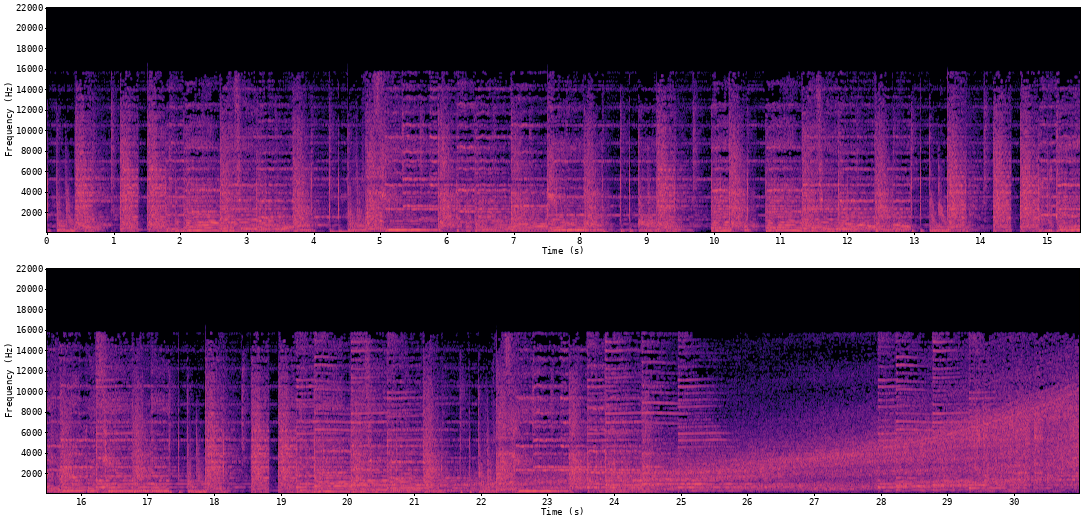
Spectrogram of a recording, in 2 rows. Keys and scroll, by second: 0.5 Left, 2.4 ctrl+KP_1, 3.2 f, 4.0 ctrl+Left, 5.1 ctrl+KP_1, 6.3 ctrl+KP_1, 6.8 ctrl+KP_1, 7.3 ctrl+KP_1, 10.5 ctrl+KP_1, 12.6 ctrl+KP_1, 13.0 ctrl+z, 13.7 ctrl+KP_1, 14.2 ctrl+KP_1, 15.3 f, 15.6 ctrl+Left, 16.5 ctrl+Left, 17.0 ctrl+KP_1, 18.8 ctrl+KP_1, 22.7 shift+., 24.3 f, 27.0 shift+., 27.4 Left, 27.8 ctrl+z, 29.5 ctrl+KP_1.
